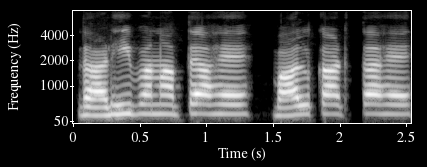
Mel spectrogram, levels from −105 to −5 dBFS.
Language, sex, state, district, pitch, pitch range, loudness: Hindi, female, Bihar, Saran, 250 Hz, 235-255 Hz, -15 LUFS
